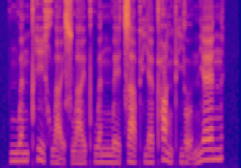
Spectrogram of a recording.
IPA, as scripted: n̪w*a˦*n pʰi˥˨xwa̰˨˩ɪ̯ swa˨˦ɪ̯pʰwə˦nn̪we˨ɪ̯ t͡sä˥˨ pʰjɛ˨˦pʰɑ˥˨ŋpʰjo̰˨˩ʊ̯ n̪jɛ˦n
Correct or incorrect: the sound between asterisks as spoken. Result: incorrect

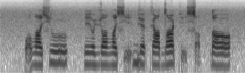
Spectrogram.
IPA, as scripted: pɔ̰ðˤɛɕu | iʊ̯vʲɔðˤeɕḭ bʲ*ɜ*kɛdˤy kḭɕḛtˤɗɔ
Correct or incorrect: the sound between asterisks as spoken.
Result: correct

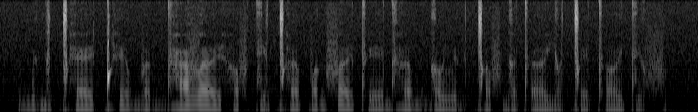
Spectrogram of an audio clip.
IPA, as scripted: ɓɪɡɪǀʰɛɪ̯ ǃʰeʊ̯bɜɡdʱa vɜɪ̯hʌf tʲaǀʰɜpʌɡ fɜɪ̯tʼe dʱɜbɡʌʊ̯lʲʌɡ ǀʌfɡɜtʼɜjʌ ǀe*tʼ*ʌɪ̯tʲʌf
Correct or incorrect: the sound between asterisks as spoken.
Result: correct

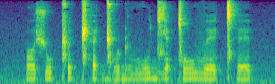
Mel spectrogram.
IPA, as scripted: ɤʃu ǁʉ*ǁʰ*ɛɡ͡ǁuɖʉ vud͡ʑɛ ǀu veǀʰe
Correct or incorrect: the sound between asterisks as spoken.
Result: correct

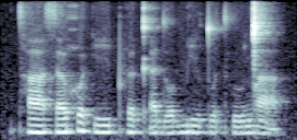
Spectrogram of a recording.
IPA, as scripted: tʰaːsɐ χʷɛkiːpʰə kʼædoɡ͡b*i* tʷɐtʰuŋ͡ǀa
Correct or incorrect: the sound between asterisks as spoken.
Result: incorrect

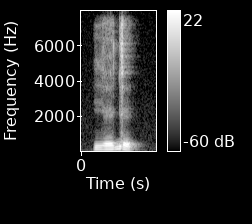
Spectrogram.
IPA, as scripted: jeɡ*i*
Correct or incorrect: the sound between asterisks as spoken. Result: incorrect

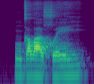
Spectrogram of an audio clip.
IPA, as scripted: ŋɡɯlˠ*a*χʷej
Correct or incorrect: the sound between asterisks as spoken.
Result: correct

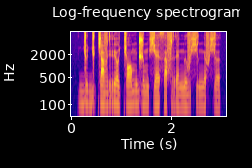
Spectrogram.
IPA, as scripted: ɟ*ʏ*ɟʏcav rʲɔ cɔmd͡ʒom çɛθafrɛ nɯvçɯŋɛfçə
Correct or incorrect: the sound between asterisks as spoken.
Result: correct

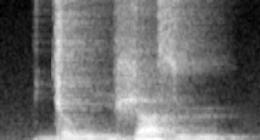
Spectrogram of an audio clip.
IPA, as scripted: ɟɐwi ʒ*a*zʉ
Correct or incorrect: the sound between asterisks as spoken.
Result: correct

